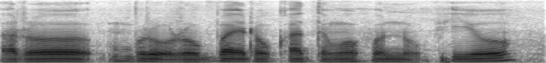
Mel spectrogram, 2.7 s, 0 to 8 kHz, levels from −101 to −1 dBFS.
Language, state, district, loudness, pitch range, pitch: Kokborok, Tripura, West Tripura, -17 LUFS, 95-105 Hz, 100 Hz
